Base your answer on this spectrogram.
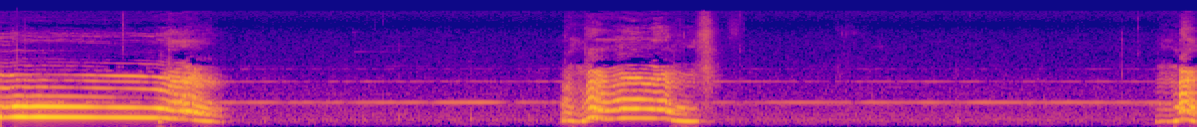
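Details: A dog howls along with a tornado siren, giving one long falling howl and then a shorter wavering one, with the siren's flat steady tone audible through the quiet stretches between them.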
